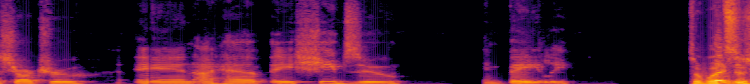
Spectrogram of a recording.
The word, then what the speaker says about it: Shih Tzu: You've seen some people call them Shih Tzus, but it's actually pronounced Shih Tzu.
